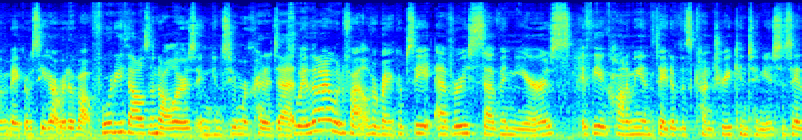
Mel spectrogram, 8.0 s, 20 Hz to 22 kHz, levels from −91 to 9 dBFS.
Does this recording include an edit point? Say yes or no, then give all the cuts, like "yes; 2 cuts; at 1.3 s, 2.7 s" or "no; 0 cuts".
yes; 2 cuts; at 2.9 s, 5.7 s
